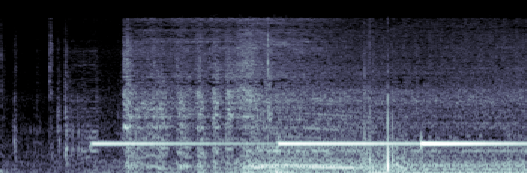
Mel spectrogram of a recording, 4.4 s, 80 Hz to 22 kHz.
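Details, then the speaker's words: 2015 GMC Yukon after fitting a used preprogrammed E92 PCM and key learning: brief crank, catches at once and settles to smooth even running under a steady chime; starts, runs and drives normally. "so everything is good it starts runs drives I'll be able to move the vehicle"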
